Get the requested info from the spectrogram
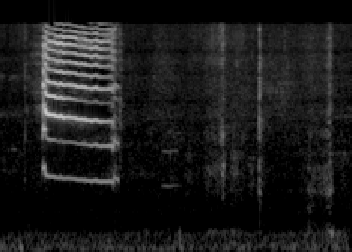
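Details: Kitten meowing: a single steady, high, bright mew lasting about half a second, followed by quiet room sounds with faint clicks and soft thumps.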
